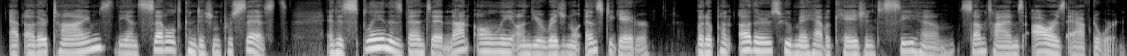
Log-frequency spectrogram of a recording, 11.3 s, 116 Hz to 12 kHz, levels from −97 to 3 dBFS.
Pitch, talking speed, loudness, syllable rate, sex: 155 Hz, 165 wpm, -21 LUFS, 5.5 syllables/s, female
